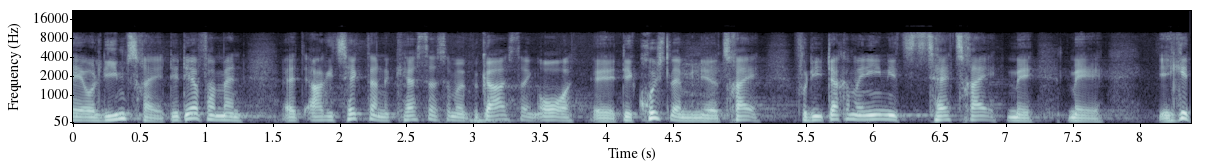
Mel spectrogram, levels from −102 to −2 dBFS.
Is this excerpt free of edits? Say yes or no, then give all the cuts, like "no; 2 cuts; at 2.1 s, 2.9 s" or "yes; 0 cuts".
no; 1 cut; at 7.0 s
